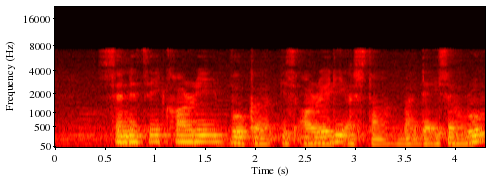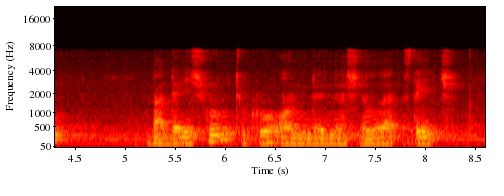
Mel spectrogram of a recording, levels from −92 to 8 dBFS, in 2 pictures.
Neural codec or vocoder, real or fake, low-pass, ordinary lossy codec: vocoder, 24 kHz, 100 mel bands, Vocos; fake; 7.2 kHz; none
